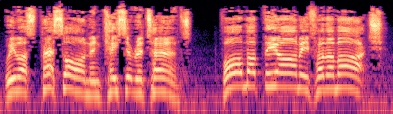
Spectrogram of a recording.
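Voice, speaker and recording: A man playing a devout, urgent army commander in a fantasy game, gravelly, with music behind. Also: very high-pitched, moderate pace, a bit bright.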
